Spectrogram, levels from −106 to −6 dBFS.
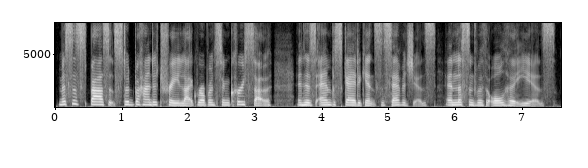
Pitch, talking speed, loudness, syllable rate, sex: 220 Hz, 165 wpm, -19 LUFS, 5.0 syllables/s, female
